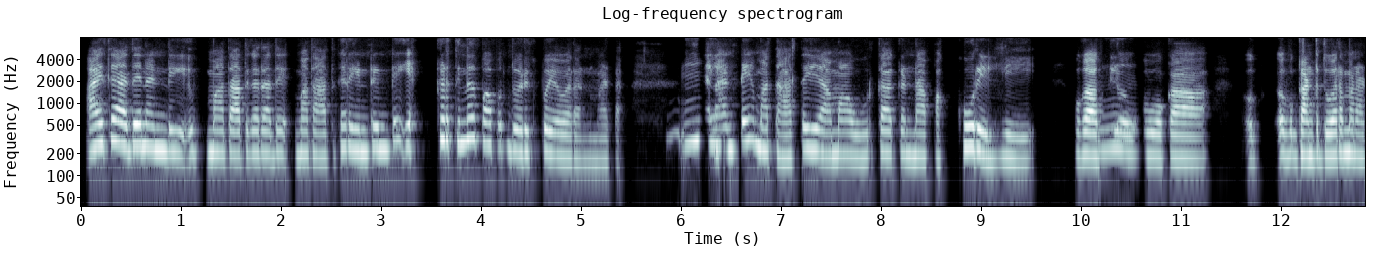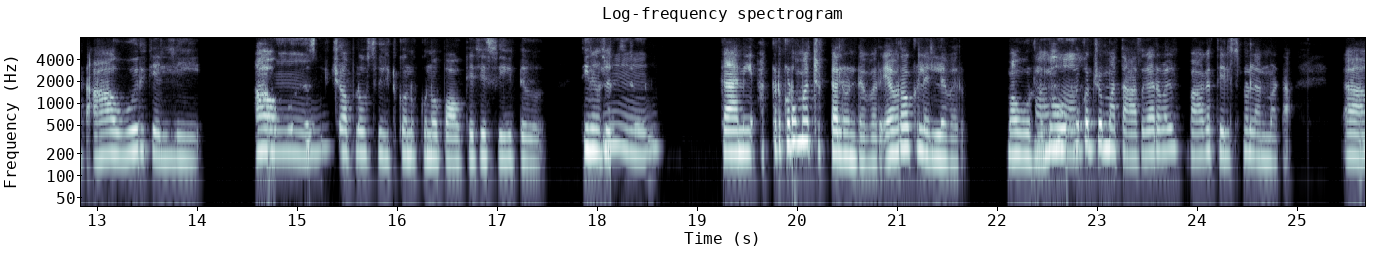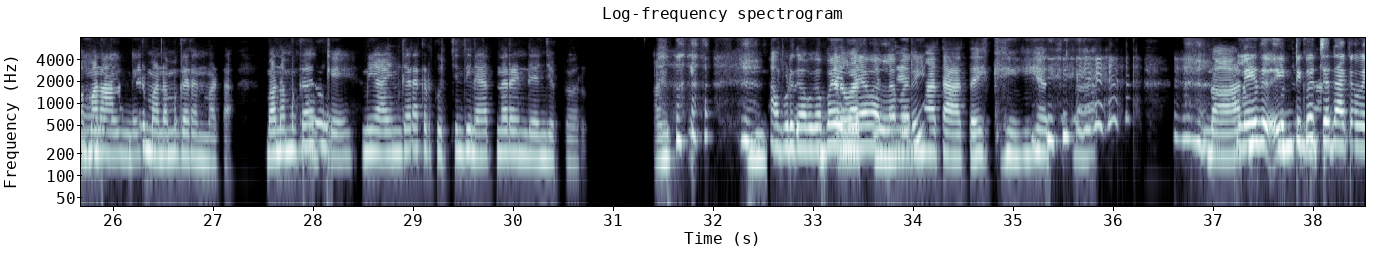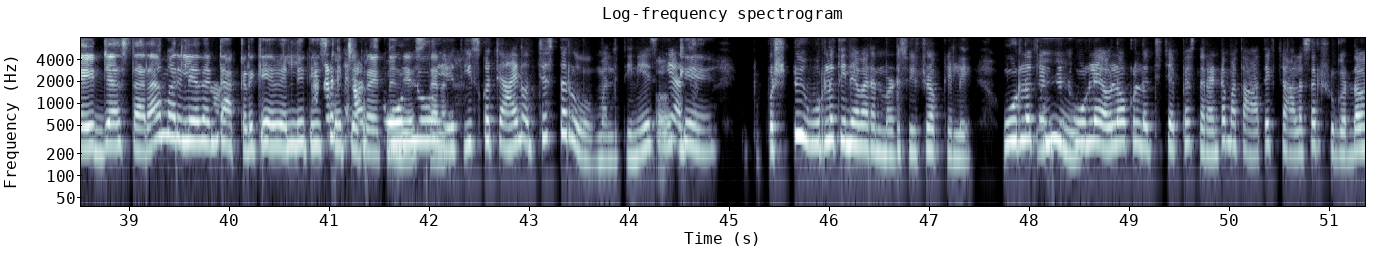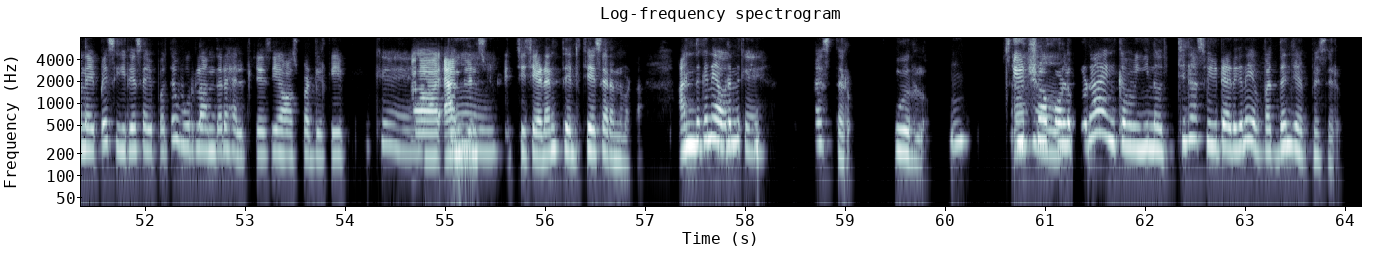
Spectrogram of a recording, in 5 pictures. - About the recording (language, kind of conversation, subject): Telugu, podcast, పనుల ద్వారా చూపించే ప్రేమను మీరు గుర్తిస్తారా?
- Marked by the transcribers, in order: other background noise; chuckle; laugh; in English: "వెయిట్"; in English: "నార్మల్ కోటింగ్"; in English: "షుగర్ డౌన్"; in English: "సీరియస్"; in English: "హెల్ప్"; in English: "హాస్పిటల్‌కి"; in English: "అంబులెన్స్‌ని"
